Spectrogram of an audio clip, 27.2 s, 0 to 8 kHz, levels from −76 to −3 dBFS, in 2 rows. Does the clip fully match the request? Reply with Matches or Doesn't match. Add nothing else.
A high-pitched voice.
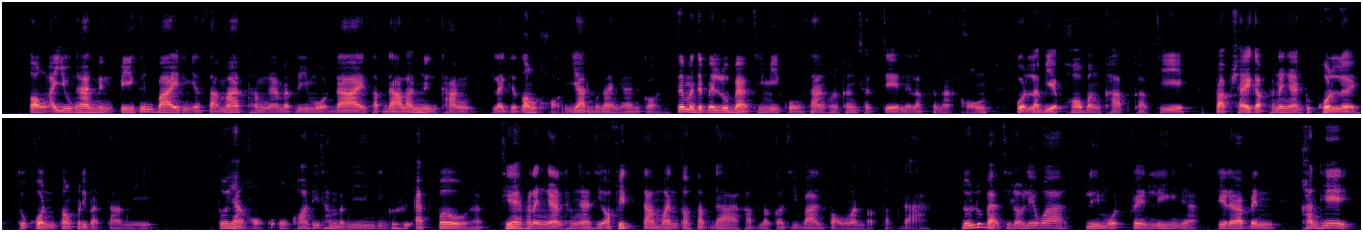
Doesn't match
